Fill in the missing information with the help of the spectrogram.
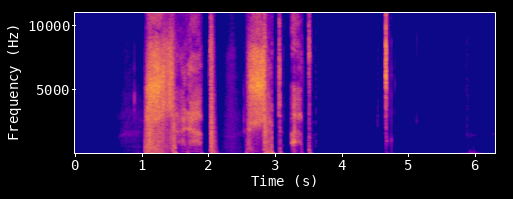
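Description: A person's breathy, whispered vocal sounds close to the microphone, a few short bursts in the first half, followed by a single sharp click.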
